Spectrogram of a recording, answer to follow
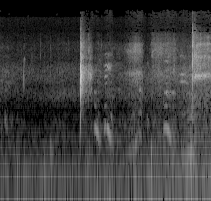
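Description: Two sharp smacks about two seconds apart, the first the loudest sound, over a low open-air background with a few faint, distant voices calling in between.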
